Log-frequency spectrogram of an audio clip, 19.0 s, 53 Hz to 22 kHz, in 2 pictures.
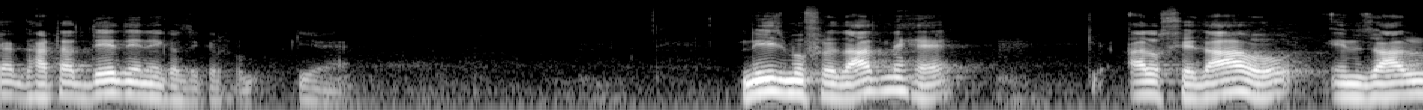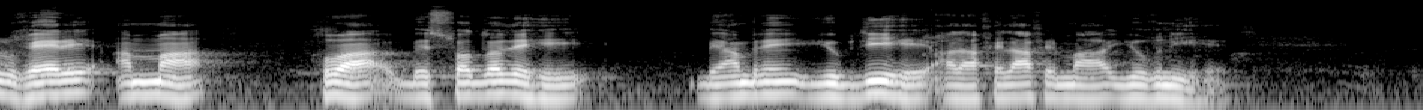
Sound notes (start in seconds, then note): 7.4 Arabic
